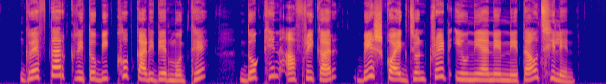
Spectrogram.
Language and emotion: Bengali, neutral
